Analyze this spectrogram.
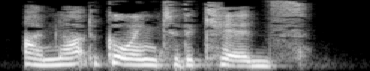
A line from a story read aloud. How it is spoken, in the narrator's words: she said coldly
